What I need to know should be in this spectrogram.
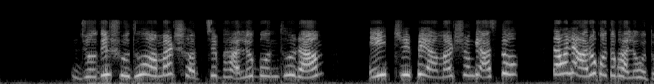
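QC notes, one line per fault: Throughout: Opus compression, likely from Opus running in its music (CELT) mode at a low rate, consistent with roughly 12 kbps. Short of bits, the encoder fills bands with folded or noise content, so the speech turns grainy and rough, with nothing above about 8 kHz.
4.59–6.55 s: time-stretched section, likely from software squeezing the audio to fit a shorter length by dropping short pieces while holding pitch. Right after "রাম এই ট্রিপে আমার", the pace jumps to 1.52 times faster, sounding rushed at unchanged pitch.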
